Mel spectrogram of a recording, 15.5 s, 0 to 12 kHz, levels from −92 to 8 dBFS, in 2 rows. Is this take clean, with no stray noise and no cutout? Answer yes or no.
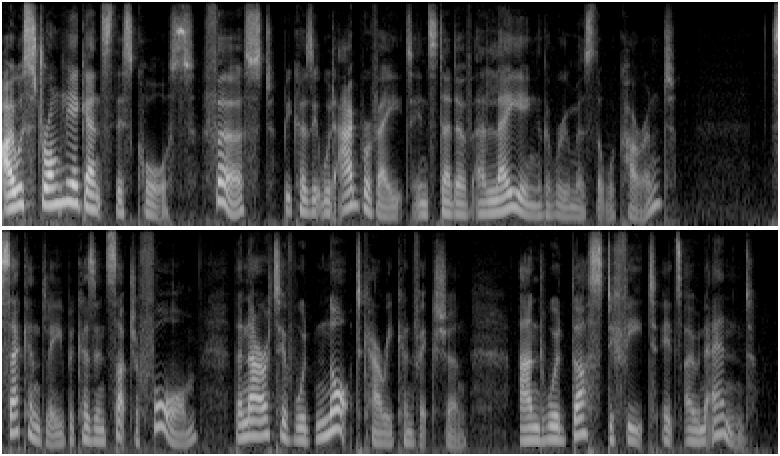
yes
